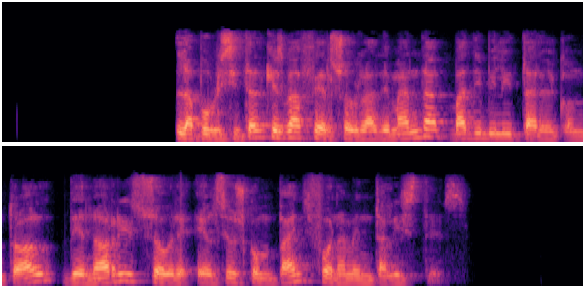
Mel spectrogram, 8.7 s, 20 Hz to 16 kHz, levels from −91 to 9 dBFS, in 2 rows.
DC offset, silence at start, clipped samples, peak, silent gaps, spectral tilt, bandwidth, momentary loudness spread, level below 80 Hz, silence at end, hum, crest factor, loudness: under 0.1%; 1.3 s; under 0.1%; -2 dBFS; none; -5 dB/octave; 7.6 kHz; 8 LU; -60 dBFS; 0.9 s; none; 16 dB; -17 LUFS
